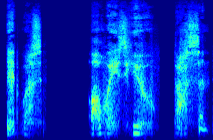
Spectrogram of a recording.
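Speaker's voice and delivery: faint, strained whisper; each word costs her strength; weak whisper. Acted. Dying London whispers to Dawson, faint. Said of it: "Every word seemed to take all her strength".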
